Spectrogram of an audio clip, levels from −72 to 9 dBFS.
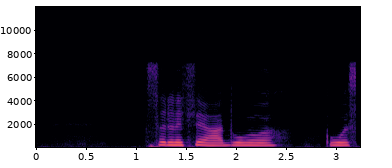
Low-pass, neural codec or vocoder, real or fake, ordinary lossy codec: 7.2 kHz; codec, 16 kHz, 0.5 kbps, FunCodec, trained on Chinese and English, 25 frames a second; fake; none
